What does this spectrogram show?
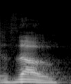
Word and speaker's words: though: be careful of the pronunciation though the same vowel sound as no go show slow or the letter O so the pronunciation is though even though so most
